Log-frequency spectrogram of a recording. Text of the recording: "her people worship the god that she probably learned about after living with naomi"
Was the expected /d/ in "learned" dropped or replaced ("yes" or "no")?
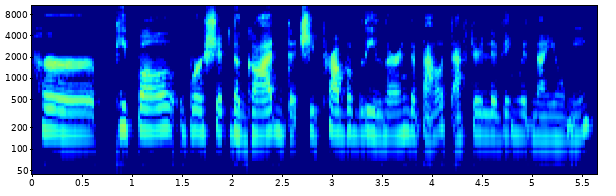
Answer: no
